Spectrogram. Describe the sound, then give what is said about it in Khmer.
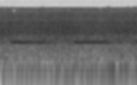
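Reversing beeps from a container truck backing up on a quiet street in the Bronx, New York, during driving practice: long, evenly spaced high-pitched tones over a steady engine rumble. “កំពុងហាត់ថយរថយន្តដឹកកុងតឺន័រនៅផ្លូវស្ងាត់មួយនៅសង្កាត់ Bronx នៃទីក្រុងញូវយ៉ក”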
